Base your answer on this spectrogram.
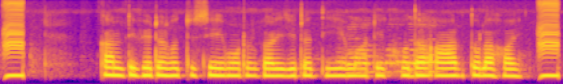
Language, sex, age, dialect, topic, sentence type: Bengali, female, 25-30, Northern/Varendri, agriculture, statement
